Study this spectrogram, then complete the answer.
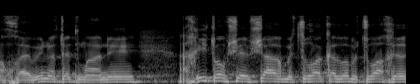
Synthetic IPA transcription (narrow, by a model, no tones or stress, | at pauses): aχuχajavimlat̪e̞t̪maːne̞ | a̰χit̪o̞vʃeːfʃaʁbe̞t͡suʁakazo̞tbe̞t͡suʁaːχee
